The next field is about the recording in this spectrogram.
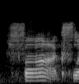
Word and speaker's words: Fox: Fox, like the animal.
